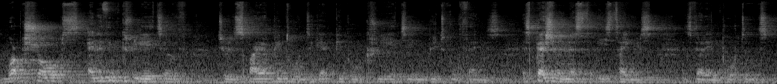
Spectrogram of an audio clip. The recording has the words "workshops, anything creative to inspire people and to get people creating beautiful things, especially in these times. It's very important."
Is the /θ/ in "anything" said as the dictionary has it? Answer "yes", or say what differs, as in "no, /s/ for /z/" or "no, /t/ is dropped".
yes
